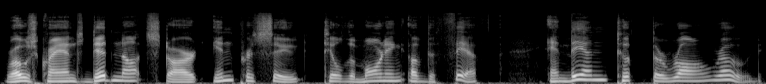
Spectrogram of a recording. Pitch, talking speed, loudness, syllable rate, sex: 155 Hz, 140 wpm, -19 LUFS, 3.5 syllables/s, male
